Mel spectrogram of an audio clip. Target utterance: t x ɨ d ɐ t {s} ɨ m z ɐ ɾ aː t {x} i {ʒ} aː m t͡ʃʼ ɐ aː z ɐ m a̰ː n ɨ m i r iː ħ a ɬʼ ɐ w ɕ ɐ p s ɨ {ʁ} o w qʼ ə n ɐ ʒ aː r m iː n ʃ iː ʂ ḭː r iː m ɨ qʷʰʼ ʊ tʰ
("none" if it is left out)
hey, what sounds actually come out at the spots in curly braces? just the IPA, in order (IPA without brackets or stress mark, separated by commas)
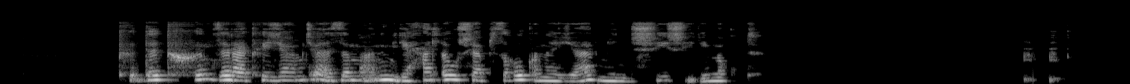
x, x, ʒ, ʁ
